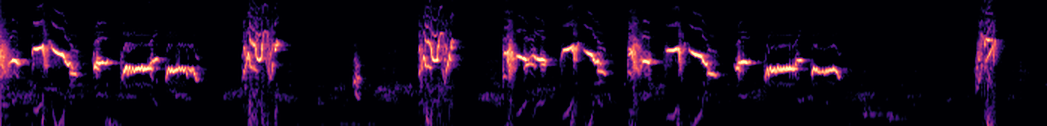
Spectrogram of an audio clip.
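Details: Oriental magpie-robin calling to provoke other birds, given in quick bursts of whistled, warbling phrases mixed with harsh buzzy notes, about ten bursts over nine seconds with short pauses between them.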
